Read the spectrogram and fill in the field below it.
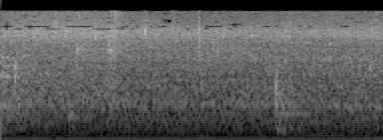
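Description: Onion bhaji made with gram flour batter fry in hot oil over low heat, giving a steady, dense sizzle and crackle that fills the whole moment with no voices.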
